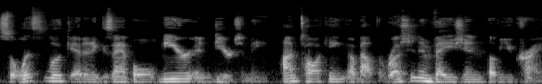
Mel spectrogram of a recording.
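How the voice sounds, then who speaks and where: At a moderate pace, a man with an American accent uses a normal speaking voice, medium in pitch, with fairly even intonation. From United States. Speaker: combat veteran. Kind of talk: political commentary monologue.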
